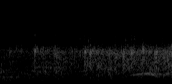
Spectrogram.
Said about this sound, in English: You're clapping.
